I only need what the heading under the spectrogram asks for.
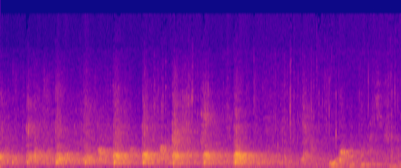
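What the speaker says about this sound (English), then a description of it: "Big round of applause." Audience applause at a textile trade conference panel in Mumbai, a burst of rhythmic clapping from a seated crowd that rises in pulses and gradually fades.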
